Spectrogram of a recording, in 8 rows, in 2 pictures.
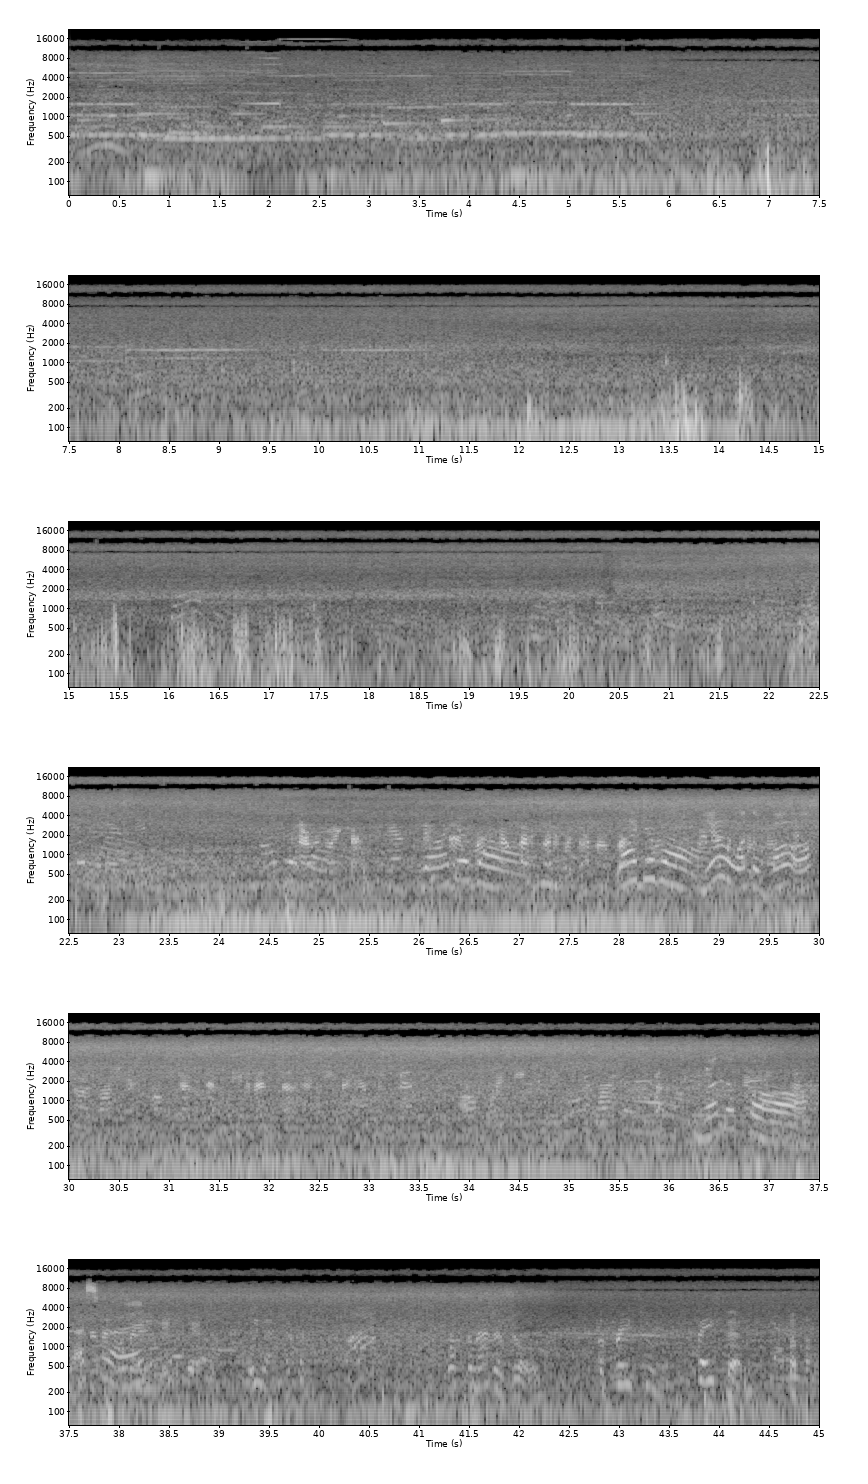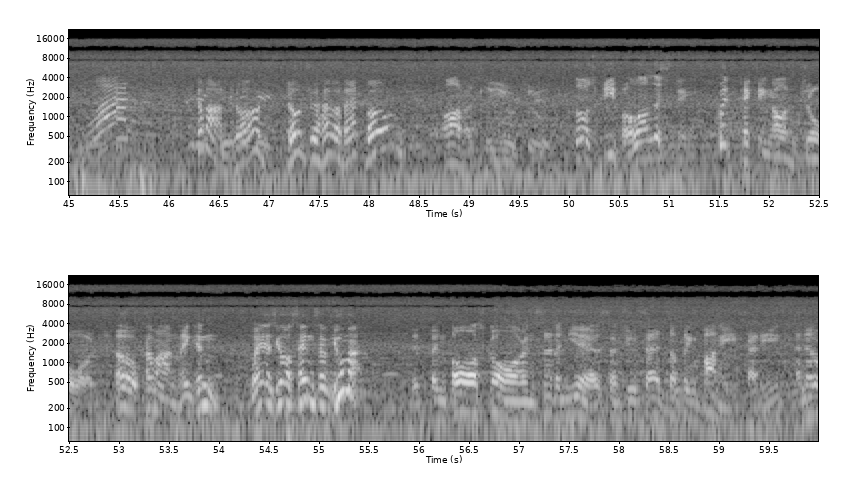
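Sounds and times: held music notes: 0:00.0 - 0:15.0
boat motor humming: 0:00.0 - 0:59.9
low rushing noise: 0:00.0 - 0:59.9
water and wind noise: 0:00.0 - 0:59.9
wind thumping on microphone: 0:11.5 - 0:26.5.

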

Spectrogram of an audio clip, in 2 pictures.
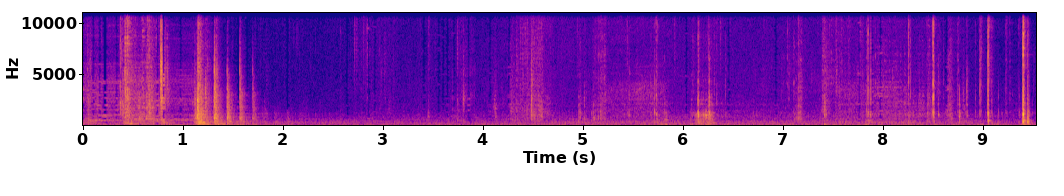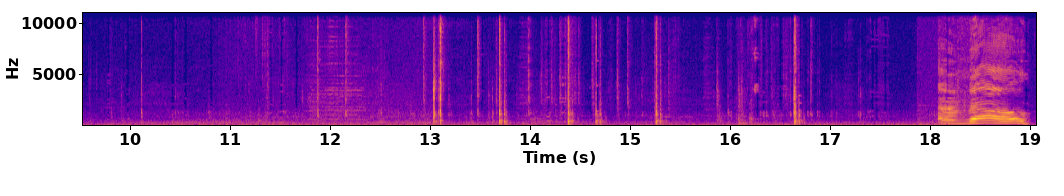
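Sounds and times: low steady hum: 0:00.0 - 0:19.0
wheelchair clicks and knocks: 0:11.2 - 0:17.5.

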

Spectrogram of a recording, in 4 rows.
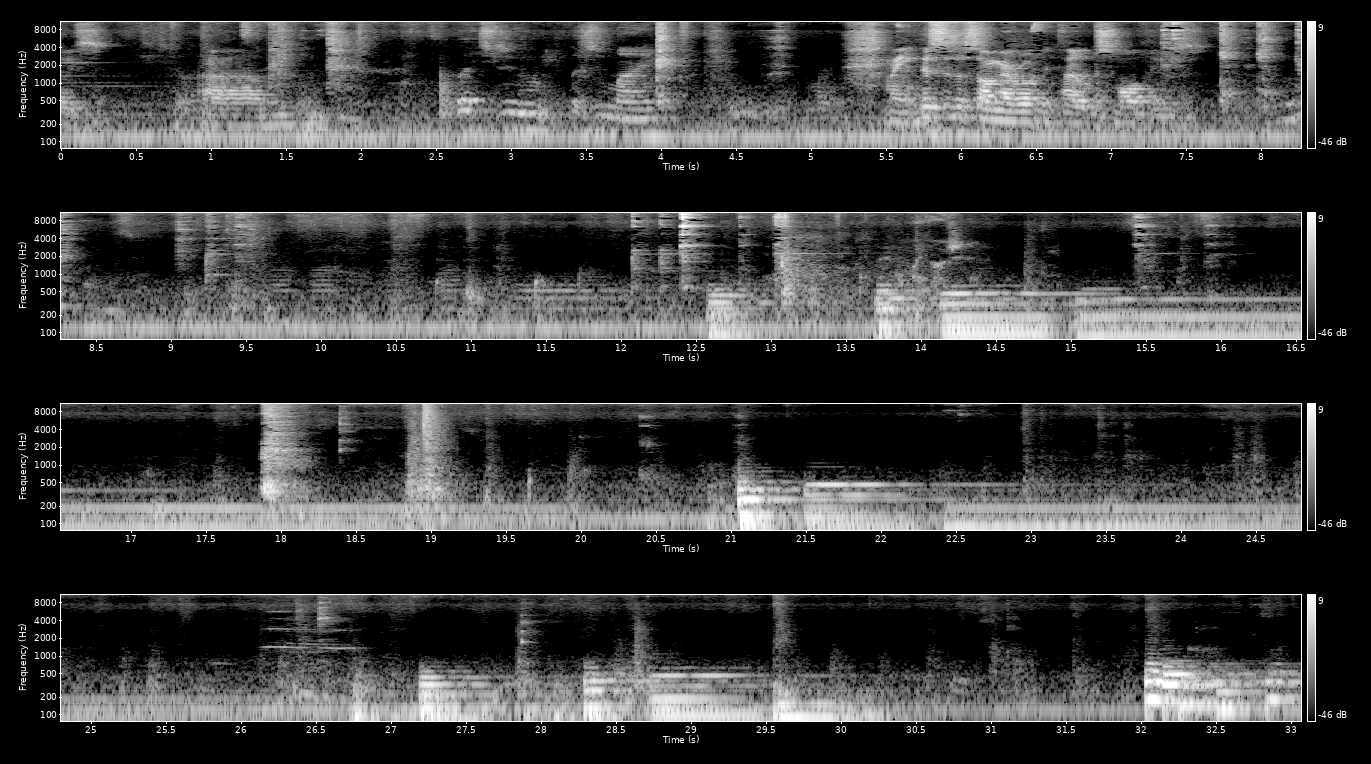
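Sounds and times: electric bass playing jazz: 0:11.2 - 0:31.0, 0:31.8 - 0:33.0.

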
